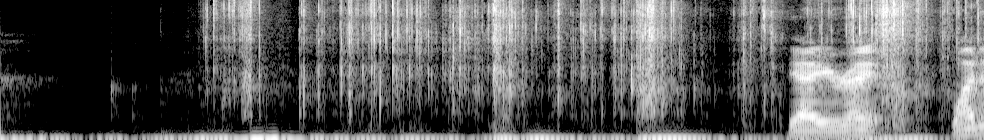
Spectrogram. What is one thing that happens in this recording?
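A foil wrapper crinkles and tears as hands rip it open.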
